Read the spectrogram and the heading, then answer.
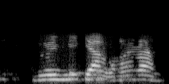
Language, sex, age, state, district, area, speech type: Manipuri, male, 18-30, Manipur, Senapati, rural, conversation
